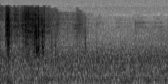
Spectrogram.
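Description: A sheet of paper rustles in a hand.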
